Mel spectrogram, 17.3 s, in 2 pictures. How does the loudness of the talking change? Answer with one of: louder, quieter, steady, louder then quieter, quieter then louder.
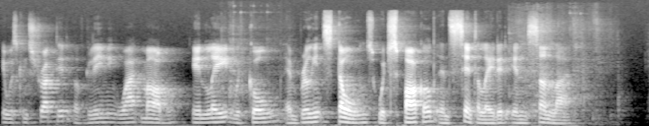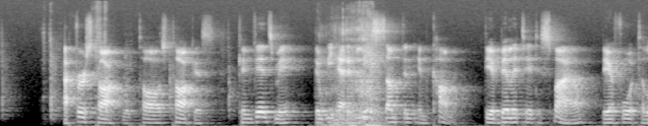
louder then quieter.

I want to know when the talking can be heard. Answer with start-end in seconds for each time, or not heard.
0.0-7.7, 9.5-17.2.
